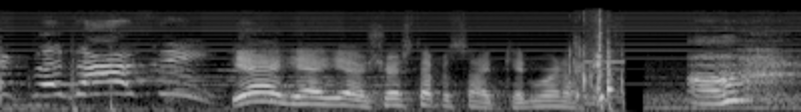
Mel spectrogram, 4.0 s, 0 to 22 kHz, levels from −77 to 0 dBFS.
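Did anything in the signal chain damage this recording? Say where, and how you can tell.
Yes. USB whine in the analogue wiring: fixed 1 kHz and stronger 8 kHz tones run throughout, about 20 dB below the audio, from USB bus frame current leaking through power or ground.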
